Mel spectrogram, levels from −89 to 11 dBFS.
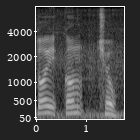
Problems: constant background noise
